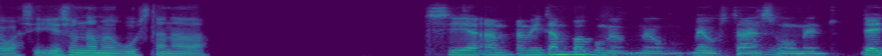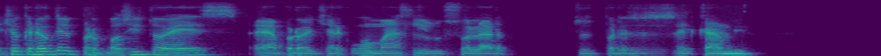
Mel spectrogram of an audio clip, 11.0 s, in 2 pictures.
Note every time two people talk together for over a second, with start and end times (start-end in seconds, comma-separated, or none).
none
